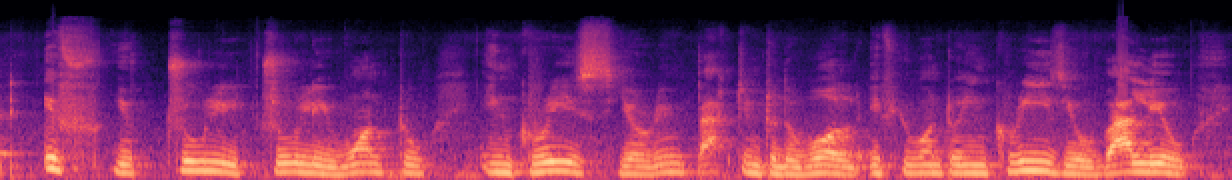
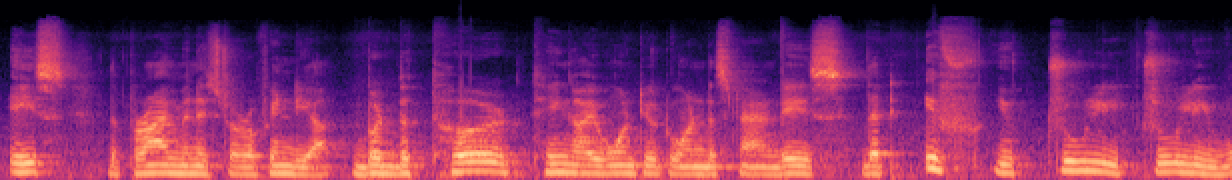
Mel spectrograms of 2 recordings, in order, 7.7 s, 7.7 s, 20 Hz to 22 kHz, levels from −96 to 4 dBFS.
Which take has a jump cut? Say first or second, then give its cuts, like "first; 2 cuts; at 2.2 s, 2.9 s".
second; 1 cut; at 2.1 s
